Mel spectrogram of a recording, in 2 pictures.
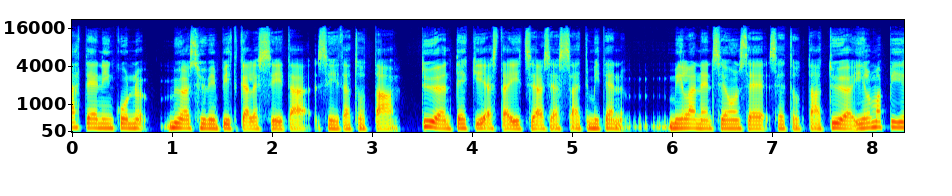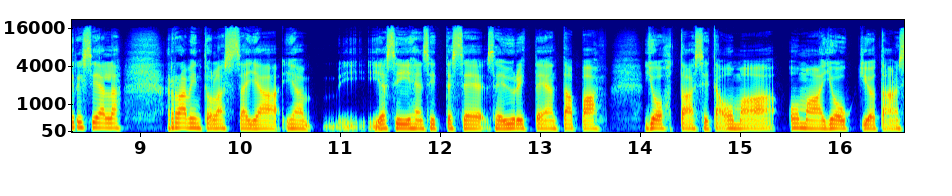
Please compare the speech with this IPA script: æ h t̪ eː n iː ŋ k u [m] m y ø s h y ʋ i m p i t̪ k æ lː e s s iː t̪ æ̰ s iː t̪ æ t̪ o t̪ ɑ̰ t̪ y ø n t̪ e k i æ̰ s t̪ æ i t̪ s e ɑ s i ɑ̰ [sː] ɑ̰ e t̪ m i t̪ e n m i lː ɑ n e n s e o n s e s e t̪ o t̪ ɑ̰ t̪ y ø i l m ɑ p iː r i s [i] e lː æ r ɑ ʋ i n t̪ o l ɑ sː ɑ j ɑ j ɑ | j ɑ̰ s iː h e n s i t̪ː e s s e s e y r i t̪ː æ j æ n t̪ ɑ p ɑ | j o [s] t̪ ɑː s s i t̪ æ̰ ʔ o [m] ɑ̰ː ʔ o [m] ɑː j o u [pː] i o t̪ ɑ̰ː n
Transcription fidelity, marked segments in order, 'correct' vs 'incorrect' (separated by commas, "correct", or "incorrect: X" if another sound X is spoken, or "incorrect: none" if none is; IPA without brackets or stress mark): incorrect: n, correct, correct, incorrect: h, correct, correct, incorrect: kː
